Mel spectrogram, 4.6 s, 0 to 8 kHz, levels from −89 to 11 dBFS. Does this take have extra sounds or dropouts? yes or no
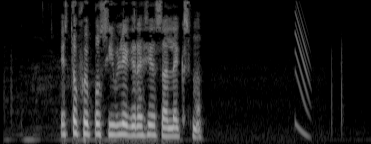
yes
